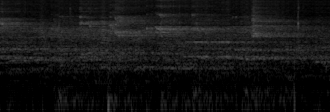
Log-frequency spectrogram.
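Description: Faint basketball dribbling on a hardwood court, with one louder bounce a little over a second in.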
